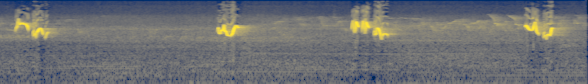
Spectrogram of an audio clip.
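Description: Red-eyed Vireo song: short, slurred whistled phrases, each rising or falling, repeated about every two seconds with pauses between, over a quiet background.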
